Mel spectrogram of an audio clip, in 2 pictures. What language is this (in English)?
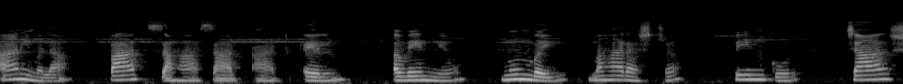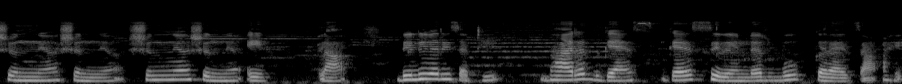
Marathi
